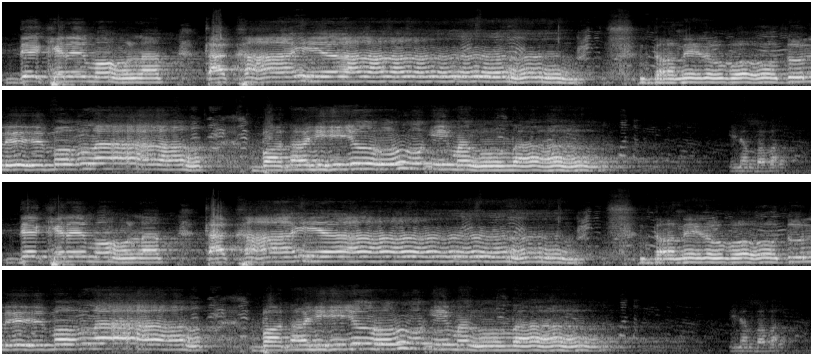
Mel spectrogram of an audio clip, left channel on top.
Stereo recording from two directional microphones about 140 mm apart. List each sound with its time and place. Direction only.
0.2 s music: 20° left (ahead or behind)
9.9 s speech: 90° left
10.7 s music: 25° left (ahead or behind)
